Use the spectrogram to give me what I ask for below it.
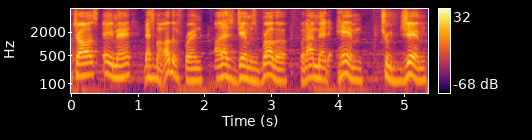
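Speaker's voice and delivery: lightly voiced street guy naming friends; dude listing friends. Mocking a grown man introducing friends, low and laid-back.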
